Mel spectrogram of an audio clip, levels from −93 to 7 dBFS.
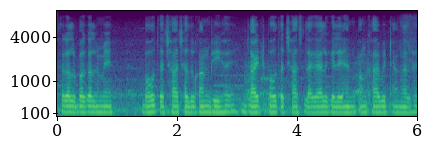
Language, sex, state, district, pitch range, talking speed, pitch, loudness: Hindi, male, Bihar, Samastipur, 120-125 Hz, 190 wpm, 120 Hz, -21 LUFS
